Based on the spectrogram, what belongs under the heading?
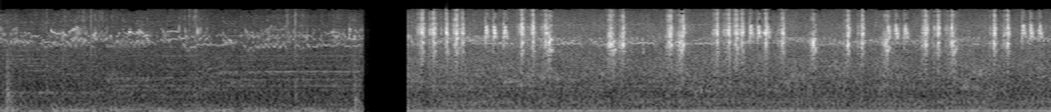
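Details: Swallow chicks being reared: a faint high twitter, a brief silence, then loud, rapid bursts of shrill scratchy begging in quick clusters, with a steady low hum beneath.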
